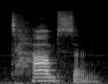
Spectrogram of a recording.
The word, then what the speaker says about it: Thompson: spelled with a th they are pronounced as if they were spelled with a normal t t like that and these words are thomas thompson teresa thailand thames like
